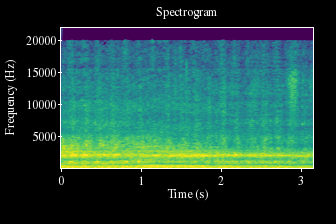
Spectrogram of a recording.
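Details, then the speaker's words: TCM FD-80 forklift with high-mileage Isuzu diesel, none of the cylinders leaking, started and idling: steady, even diesel clatter at about three pulses a second with no misses; normal idle, runs well. "it's an Isuzu diesel and it actually does run let me just start it up runs pretty good for five grand"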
